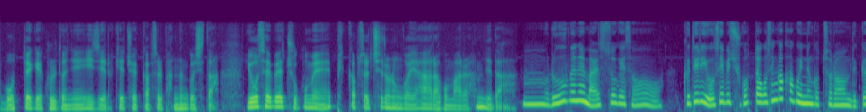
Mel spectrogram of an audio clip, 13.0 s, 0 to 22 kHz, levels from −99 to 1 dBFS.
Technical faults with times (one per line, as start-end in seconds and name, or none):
none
